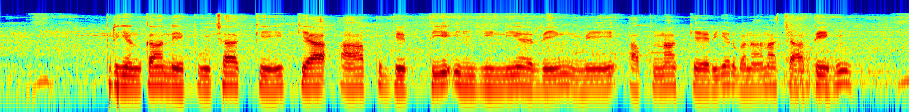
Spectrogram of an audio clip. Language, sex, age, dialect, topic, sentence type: Hindi, male, 31-35, Kanauji Braj Bhasha, banking, statement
